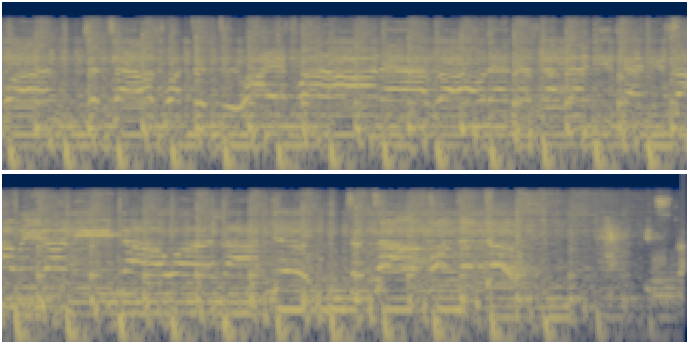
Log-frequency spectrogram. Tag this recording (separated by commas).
Guitar, Music, Musical instrument, Speech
